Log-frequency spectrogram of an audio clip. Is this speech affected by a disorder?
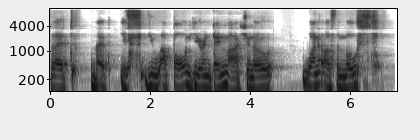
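Yes: stuttering; developmental stutter since learning to talk, in youth some years almost unable to speak; still stutters, sometimes hard, last half year working with American Institute of Stuttering; stuttering unpredictable; here prolonged sounds.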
